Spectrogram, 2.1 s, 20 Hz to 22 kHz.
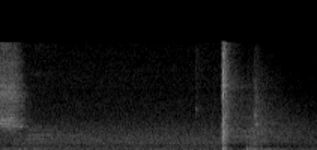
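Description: Gamo Swarm Magnum Gen3i .177 break-barrel air rifle firing once, about a second and a half in: a single sharp crack with a brief ringing tail, sending a 9.57-grain Hornet pellet through the chronograph at about 1,016 feet per second.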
